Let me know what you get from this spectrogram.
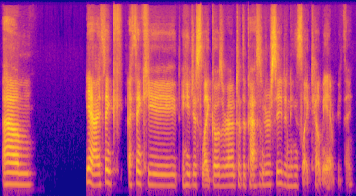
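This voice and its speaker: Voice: medium pitch, level tone, a little slow. A player in a tabletop roleplaying game, talking casually and tentatively while improvising a character's moves.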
